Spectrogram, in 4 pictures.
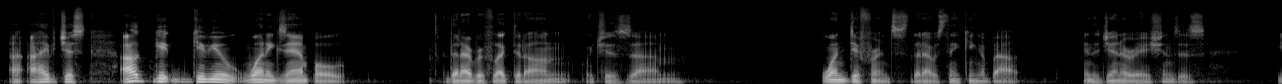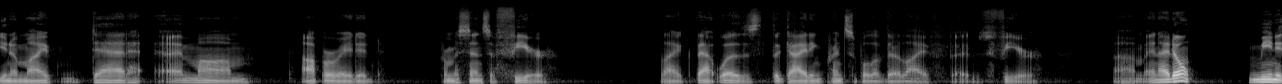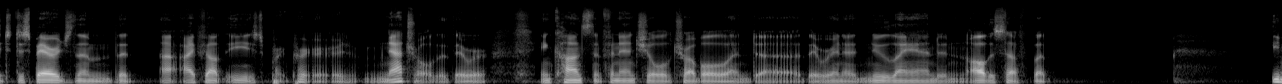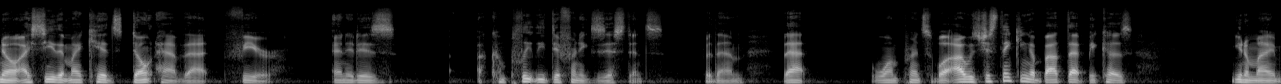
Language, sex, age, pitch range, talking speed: English, male, 30-49, 85-120 Hz, 135 wpm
